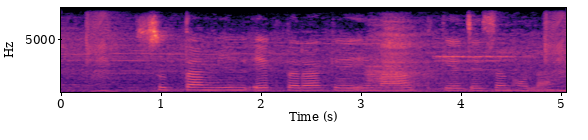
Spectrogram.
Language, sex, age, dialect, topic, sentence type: Bhojpuri, female, <18, Southern / Standard, agriculture, statement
